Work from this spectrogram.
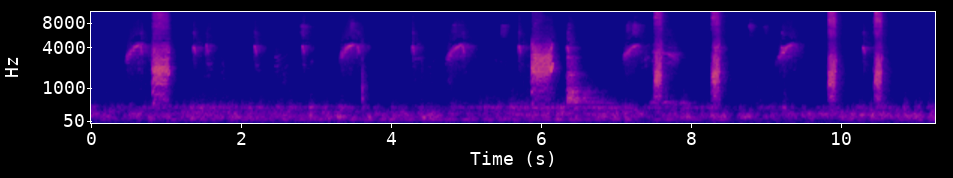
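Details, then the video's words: A squirrel sitting in a tree, calling in a kuk kuk kuk – quaa pattern: sharp harsh bursts scattered at irregular intervals among thin high chirping notes, over a steady low rumbling background. "Squirrel Singing Rhyming Making Noises Screaming"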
